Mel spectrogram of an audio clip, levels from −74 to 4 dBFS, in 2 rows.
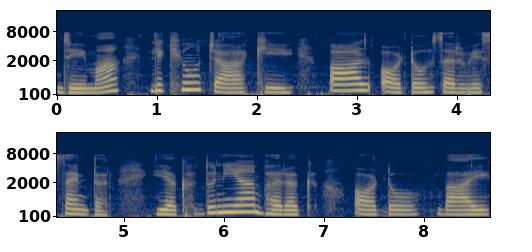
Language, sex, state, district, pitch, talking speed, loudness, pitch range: Garhwali, female, Uttarakhand, Tehri Garhwal, 205 Hz, 105 wpm, -20 LUFS, 195-265 Hz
